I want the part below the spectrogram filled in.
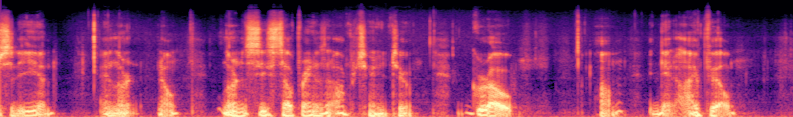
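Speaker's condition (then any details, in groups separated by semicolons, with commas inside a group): ALS; needs voice rest during conversation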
